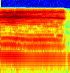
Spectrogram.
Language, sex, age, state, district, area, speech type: Tamil, female, 18-30, Tamil Nadu, Viluppuram, urban, conversation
